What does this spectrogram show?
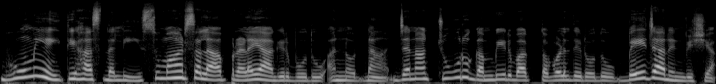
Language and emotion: Kannada, sad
